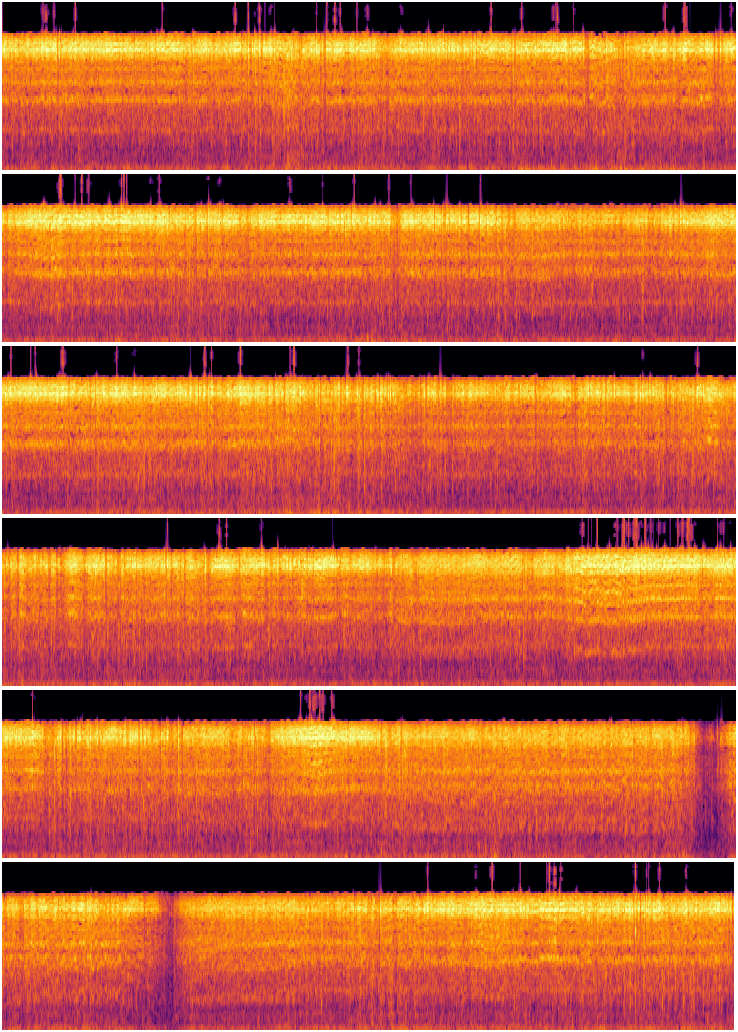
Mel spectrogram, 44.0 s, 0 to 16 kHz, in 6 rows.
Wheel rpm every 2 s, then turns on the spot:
230, 230, 230, 230, 230, 230, 230, 230, 240, 230, 230, 230, 230, 220, 230, 230, 220, 190, 140, 150, 220, 230.
none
